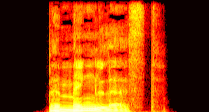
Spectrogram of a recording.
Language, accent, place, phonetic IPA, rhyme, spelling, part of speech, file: German, Germany, Berlin, [bəˈmɛŋləst], -ɛŋləst, bemänglest, verb, De-bemänglest.ogg
- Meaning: second-person singular subjunctive I of bemängeln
